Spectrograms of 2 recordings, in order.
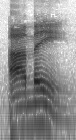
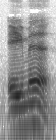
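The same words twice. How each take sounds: First: Amen drawn out as ah-MAYN; amen in Hebrew style, "ah-mayn"; Hebrew pronunciation. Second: Said in the usual way. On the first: Shown as a demonstration. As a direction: say amen slowly with a broad "ah" first. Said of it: "The Hebrew words amen". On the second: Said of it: "prayer is concluded with a statement".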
